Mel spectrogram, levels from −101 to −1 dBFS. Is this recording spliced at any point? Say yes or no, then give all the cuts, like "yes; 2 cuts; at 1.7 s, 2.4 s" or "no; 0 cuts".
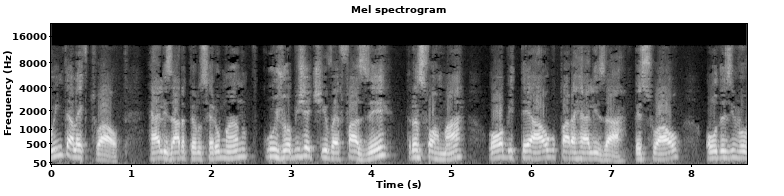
yes; 1 cut; at 2.6 s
